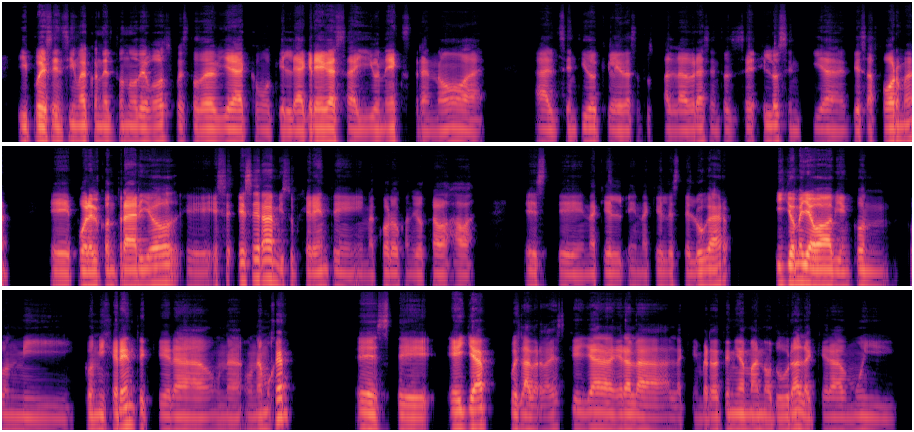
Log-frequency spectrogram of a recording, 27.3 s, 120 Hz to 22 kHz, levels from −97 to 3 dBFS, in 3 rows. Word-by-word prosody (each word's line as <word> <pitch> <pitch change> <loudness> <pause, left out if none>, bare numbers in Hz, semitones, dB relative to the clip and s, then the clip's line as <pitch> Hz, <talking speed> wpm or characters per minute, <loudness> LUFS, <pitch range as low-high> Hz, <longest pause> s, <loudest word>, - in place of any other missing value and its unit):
y - - -7
pues, - - +5
encima 115 +1 -1
con 115 - -10
el 110 -1 -4
tono 110 0 -9
de 105 - +1
voz, 115 +3 -6
pues, - - -13
todavía 100 -1 +2
como 95 -1 -18
que - - -10
le 95 0 -4
agregas 100 +1 +6
ahí 100 +1 -3
un 100 0 -8
extra, 100 -2 -1
¿no? 95 +2 -7
A 90 -1 -8 0.5
al 100 -1 -6
sentido 105 +1 -9
que - - -18
le 95 0 -4
das 95 - -9
a - - -39
tus 100 0 -35
palabras, 95 +2 -6
entonces 95 -1 -19
e 105 - -7
él 115 - -10
lo 115 - -4
sentía 95 -2 -10
de - - -7
esa - - -8
forma, - - -2 0.4
eh, 105 -1 0
por 105 - +9
el 105 0 +5
contrario, 115 +4 +4
eh, 105 -1 -13
ese - - -11
ese 145 +2 0
era 165 0 +6
mi 120 - -10
subgerente, 100 -2 -5
eh, 95 - -18
me 95 - -15
acuerdo 100 +1 -9
cuando 95 -1 -20
yo - - -16
trabajaba, 95 -1 -6 0.5
este, 95 -2 -11
en 95 +1 -18
aquel 100 0 -8
en 105 -2 -19
aquel, 105 +1 -14
este, 100 0 -13
lugar, 110 +3 -3 0.4
y 125 - -2
yo 130 -1 +5
me 140 - +6
llevaba 115 -3 +10
bien 105 -1 -4
con 105 -2 -9 0.2
con 105 -1 -16
mi 95 -2 -14
con 110 - -9
mi 110 - -2
gerente, 145 +6 +4
que 105 - -7
era 100 -1 -2
una 100 -1 -11
una 105 +1 -6
mujer. 195 - +1 0.6
Este, 110 -3 -3
ella, 125 0 +6
pues, - - -6
la 105 - +3
verdad 105 0 -7
es 120 +2 -20
que 125 - -9
ella 120 -1 +2
era 110 +1 +1
la 100 -2 -2
la 95 0 -15
que - - -31
en 95 - -25
verdad - - -4
tenía 110 -1 -5
mano 105 -1 -5
dura, 100 +1 -2
la - - -3
que 100 - -18
era 100 0 -5
muy 100 -2 -18
105 Hz, 210 wpm, -24 LUFS, 100-110 Hz, 0.6 s, llevaba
